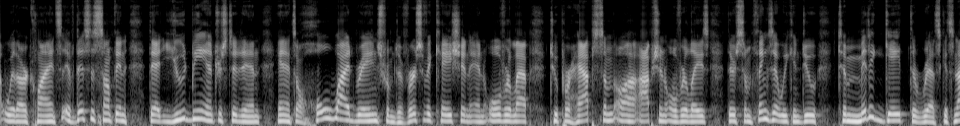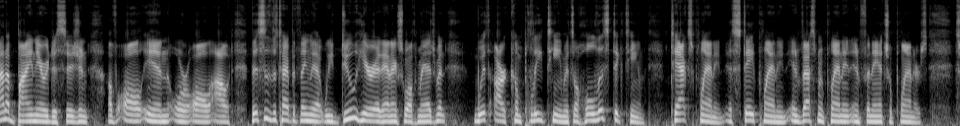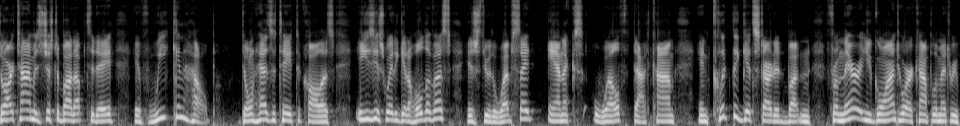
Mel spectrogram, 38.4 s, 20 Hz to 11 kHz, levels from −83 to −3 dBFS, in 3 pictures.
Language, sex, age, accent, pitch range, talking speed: English, male, 40-59, American, 145-180 Hz, 195 wpm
